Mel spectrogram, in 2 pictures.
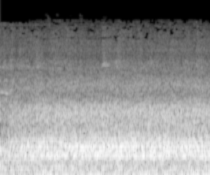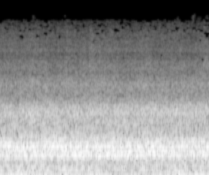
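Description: Steady running noise of a passenger train heard from inside the carriage: a continuous rumble and rush of the wheels on the rails.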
